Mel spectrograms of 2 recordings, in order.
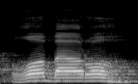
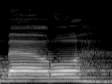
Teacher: G tebal, ba tipis, ro tebal, ha ya ta marbutah ketika wakaf jadi ha.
